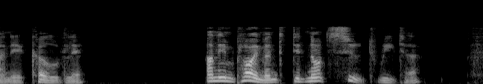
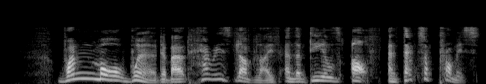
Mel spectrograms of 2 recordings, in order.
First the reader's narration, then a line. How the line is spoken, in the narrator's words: said Hermione irritably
